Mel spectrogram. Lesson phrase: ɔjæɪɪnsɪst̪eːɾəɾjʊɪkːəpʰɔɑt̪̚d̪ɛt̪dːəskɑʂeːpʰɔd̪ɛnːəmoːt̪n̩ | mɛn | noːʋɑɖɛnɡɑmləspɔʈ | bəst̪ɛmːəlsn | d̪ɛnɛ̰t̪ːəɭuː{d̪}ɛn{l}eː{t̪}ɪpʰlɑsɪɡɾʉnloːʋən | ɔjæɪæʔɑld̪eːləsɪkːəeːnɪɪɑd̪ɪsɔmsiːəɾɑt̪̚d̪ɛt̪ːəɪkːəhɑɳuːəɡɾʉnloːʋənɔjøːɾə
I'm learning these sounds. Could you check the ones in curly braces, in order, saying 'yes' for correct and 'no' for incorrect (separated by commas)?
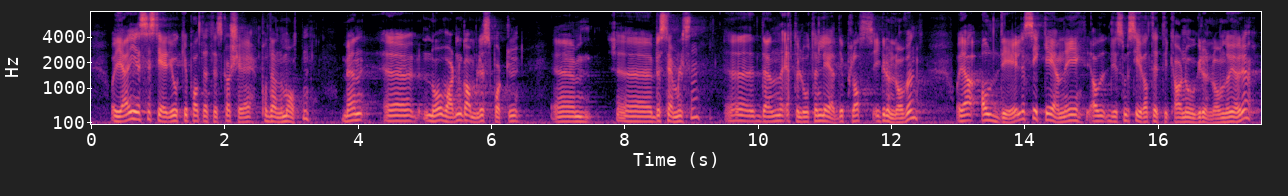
no, yes, no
